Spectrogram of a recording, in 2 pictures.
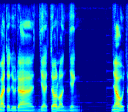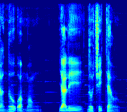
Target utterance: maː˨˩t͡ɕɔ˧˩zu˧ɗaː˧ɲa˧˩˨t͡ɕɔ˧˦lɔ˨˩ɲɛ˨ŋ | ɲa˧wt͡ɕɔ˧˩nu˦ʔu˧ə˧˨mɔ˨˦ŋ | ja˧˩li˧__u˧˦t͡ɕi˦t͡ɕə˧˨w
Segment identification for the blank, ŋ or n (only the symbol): n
